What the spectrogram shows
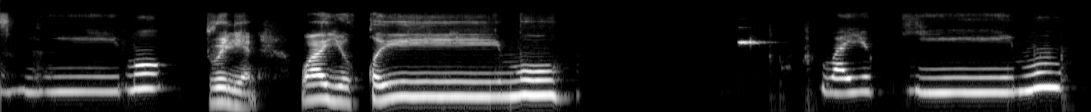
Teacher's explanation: Ya mad means that you need to elongate this sound that comes before because there is a qasra underneath this qaf.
